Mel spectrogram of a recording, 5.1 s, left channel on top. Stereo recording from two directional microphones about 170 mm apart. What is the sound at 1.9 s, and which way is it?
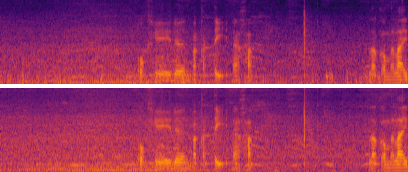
Speech, 15° left (ahead or behind).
